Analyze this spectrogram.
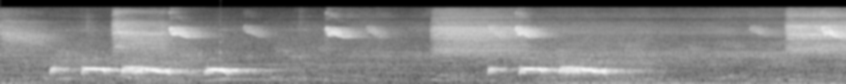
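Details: Spotted dove decoy bird with many voices, kept for luring and training young doves, giving two low cooing phrases several seconds apart, each a run of short hoarse notes ending in a rolling coo, with high bright chirps from other birds between.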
